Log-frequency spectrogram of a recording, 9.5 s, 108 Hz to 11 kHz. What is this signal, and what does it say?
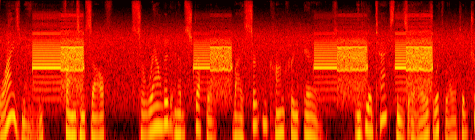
Packet radio (AX.25, as in APRS), 1200 baud, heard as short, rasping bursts, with radio hiss and speech in English.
